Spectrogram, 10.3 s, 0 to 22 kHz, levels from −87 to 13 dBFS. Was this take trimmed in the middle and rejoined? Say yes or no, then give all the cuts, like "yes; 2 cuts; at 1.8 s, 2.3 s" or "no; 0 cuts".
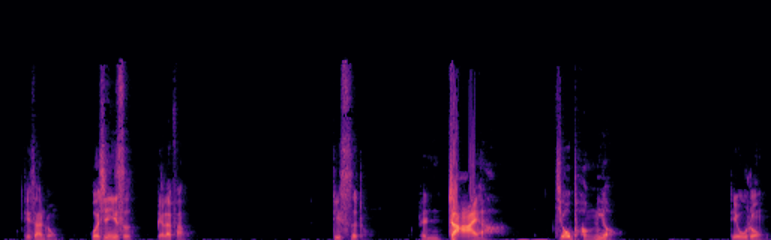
yes; 1 cut; at 7.3 s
